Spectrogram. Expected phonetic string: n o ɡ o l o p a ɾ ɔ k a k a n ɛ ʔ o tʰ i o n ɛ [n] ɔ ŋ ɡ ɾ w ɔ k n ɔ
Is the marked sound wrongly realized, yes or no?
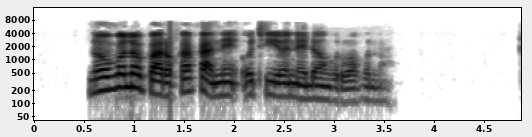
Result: yes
